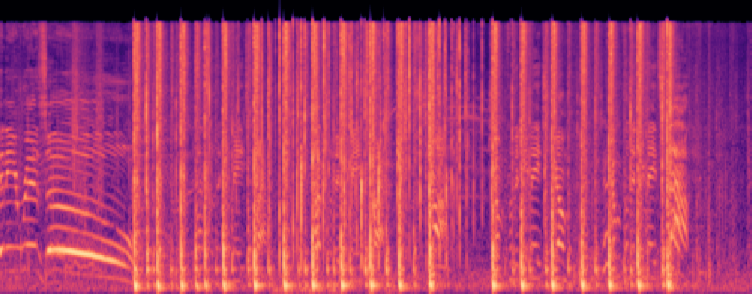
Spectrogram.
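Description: A long, drawn-out shout that falls in pitch, then a Pearl cajón slapped in a steady, quick beat for about seven seconds, with children clapping along. The drumming stops about a second before the end.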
